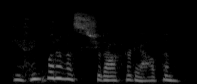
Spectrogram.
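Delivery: barely audible, very quiet half-whisper. Leaning over to another character at the fire, half-whispering very quietly. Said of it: "whisper very quietly".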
